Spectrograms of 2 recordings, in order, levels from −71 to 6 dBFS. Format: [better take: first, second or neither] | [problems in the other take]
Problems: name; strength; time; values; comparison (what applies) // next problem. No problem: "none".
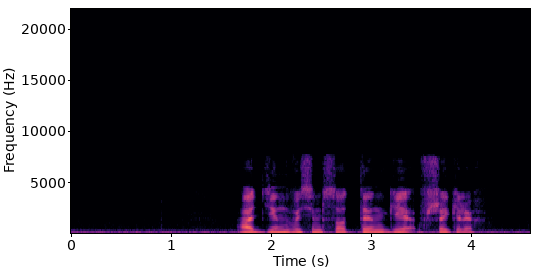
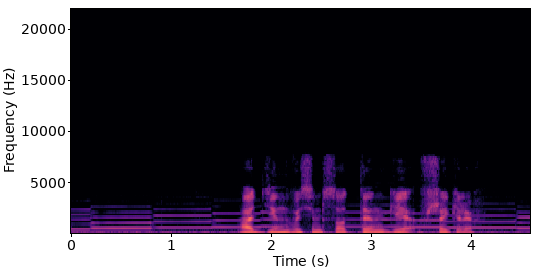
first | background sound (Wind instrument, woodwind instrument); 12 dB below the speech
